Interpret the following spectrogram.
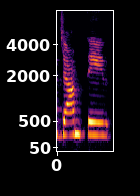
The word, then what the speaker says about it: Jamte: And so Jamte, in my name, the J is not silent. And somebody might think that the J is silent and might refer to me as Amte.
